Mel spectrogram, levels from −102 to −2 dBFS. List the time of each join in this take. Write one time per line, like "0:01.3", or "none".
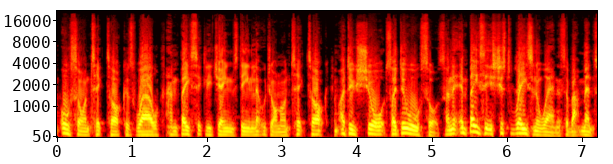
0:01.5
0:03.7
